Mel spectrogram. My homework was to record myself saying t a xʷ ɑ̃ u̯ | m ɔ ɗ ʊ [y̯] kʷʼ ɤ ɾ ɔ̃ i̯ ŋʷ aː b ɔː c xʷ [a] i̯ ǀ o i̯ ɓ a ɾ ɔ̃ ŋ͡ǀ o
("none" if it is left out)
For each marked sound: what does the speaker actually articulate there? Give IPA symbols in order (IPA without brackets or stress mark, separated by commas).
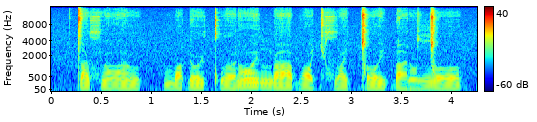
y̯, ɑ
